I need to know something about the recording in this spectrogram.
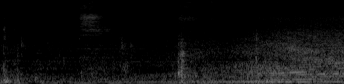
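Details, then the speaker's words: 10-inch Eskimo oscillating fan after rewiring and tune-up, drawing 58 W against a 55 W rating. It gives a steady mains buzz with airflow and no longer makes its former rattle: running normally. "You can see it now oscillates. It's not making that horrible rattling sound. It's just that nice buzzing sound."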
